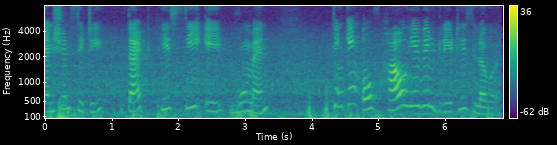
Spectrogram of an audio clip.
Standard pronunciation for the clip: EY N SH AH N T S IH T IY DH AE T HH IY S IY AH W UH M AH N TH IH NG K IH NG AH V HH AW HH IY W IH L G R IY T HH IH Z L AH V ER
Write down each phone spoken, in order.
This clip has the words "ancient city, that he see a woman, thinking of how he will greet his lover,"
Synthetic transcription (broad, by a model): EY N SH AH N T S IH T IY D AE T HH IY S IY AH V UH M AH N T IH NG K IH NG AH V HH AW HH IY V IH L G R IY T HH IH Z L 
